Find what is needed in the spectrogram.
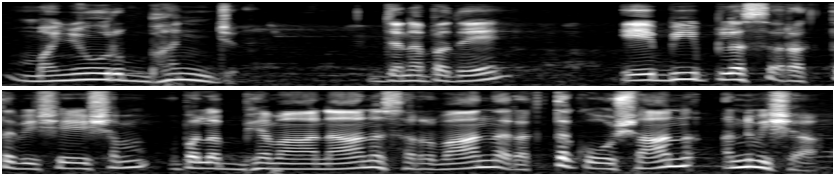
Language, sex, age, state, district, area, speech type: Sanskrit, male, 30-45, Karnataka, Uttara Kannada, urban, read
